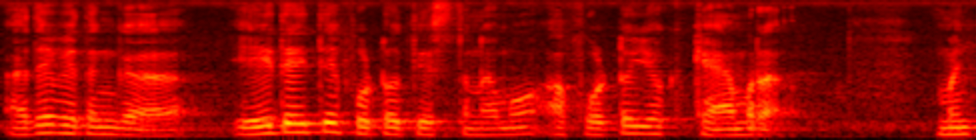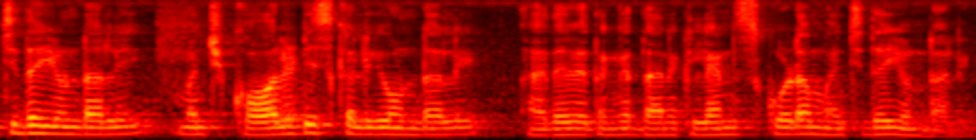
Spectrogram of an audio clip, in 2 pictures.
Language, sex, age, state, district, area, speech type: Telugu, male, 45-60, Andhra Pradesh, East Godavari, rural, spontaneous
